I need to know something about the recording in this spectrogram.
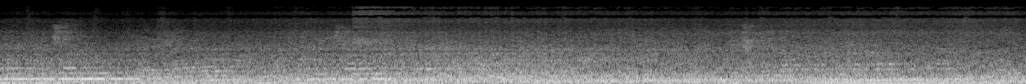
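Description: Diesel-electric locomotive running slowly into the platform with a steady low engine drone, then its passenger carriages rolling past close by.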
